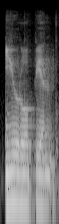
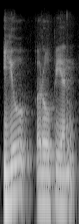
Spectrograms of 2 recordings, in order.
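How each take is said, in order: First: Said in the usual way. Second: European drawn out slowly, each syllable यू-रो-पि-यन clear; slow pronunciation demo. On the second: Shown as a demonstration. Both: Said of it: "आप इसका उच्चारण कहो".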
